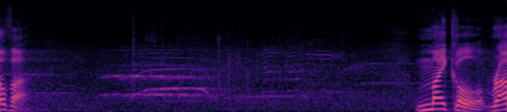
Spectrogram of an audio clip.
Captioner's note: audience cheers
